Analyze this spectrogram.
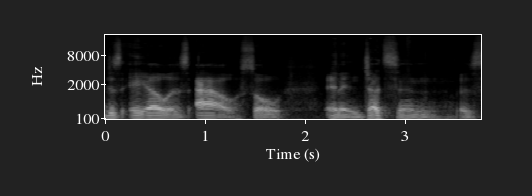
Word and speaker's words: AL: you ask that because a lot of people they'll pronounce it as a l instead of Al but the only reason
